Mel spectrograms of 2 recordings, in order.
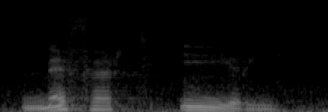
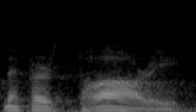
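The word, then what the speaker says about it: Nefertari: for his beloved wife nef eie not nefari there is no a in the name of this lady we are pronouncing her name wrongly oh there is no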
